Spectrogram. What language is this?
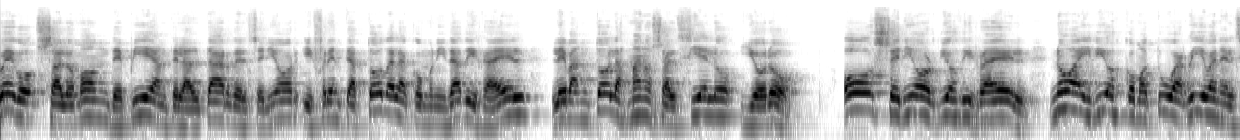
Spanish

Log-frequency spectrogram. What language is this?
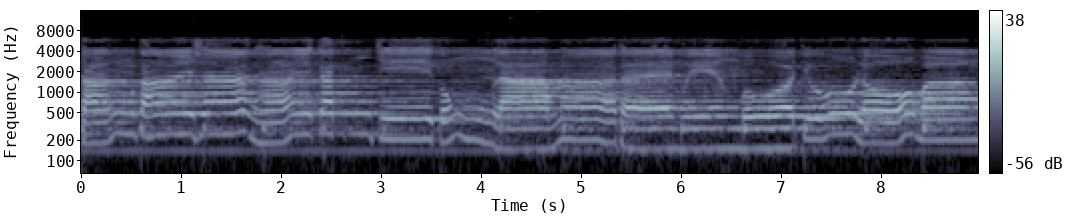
Vietnamese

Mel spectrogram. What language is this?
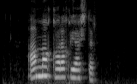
Uzbek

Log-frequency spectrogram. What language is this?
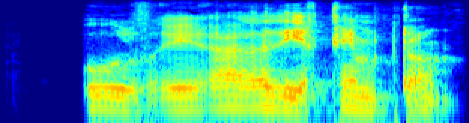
Kabyle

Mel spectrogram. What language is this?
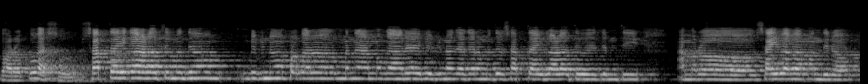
Odia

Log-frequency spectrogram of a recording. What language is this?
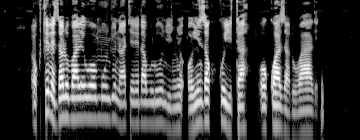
Ganda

